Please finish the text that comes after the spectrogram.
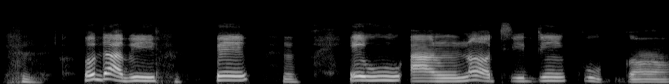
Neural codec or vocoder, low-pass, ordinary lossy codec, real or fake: codec, 16 kHz, 4 kbps, FunCodec, trained on Chinese and English, 50 frames a second; 7.2 kHz; Opus, 16 kbps; fake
